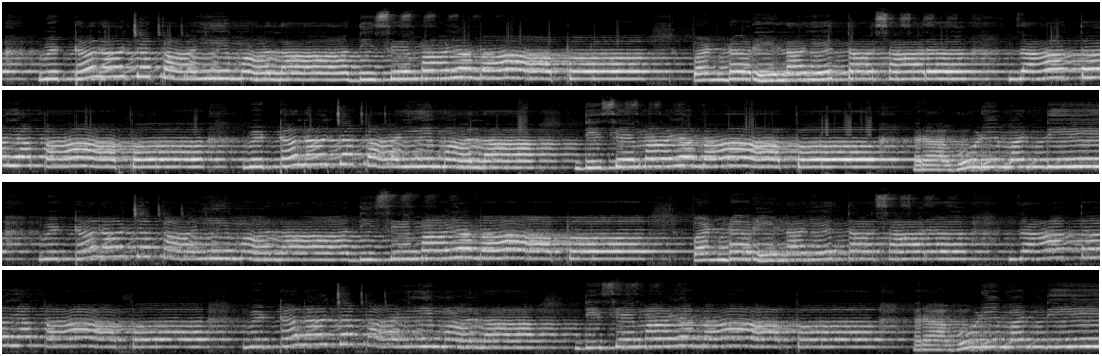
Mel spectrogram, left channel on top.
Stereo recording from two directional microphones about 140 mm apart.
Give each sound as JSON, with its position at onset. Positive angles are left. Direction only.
{"t": 0.4, "sound": "humming", "side_deg": 35}
{"t": 4.4, "sound": "music", "side_deg": 25}
{"t": 13.4, "sound": "a sound", "side_deg": 35}
{"t": 16.8, "sound": "music", "side_deg": 35}
{"t": 20.1, "sound": "humming", "side_deg": 25}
